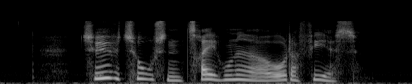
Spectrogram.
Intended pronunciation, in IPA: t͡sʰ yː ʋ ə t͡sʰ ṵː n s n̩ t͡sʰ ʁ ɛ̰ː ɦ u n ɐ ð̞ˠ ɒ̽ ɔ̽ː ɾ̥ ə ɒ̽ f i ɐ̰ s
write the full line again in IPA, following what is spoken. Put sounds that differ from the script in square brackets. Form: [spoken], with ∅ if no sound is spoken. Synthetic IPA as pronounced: t͡sʰ yː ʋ ə t͡sʰ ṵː [∅] s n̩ t͡sʰ ʁ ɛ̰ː ɦ u n ɐ ð̞ˠ ɒ̽ ɔ̽ː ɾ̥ ə ɒ̽ f i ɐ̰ s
